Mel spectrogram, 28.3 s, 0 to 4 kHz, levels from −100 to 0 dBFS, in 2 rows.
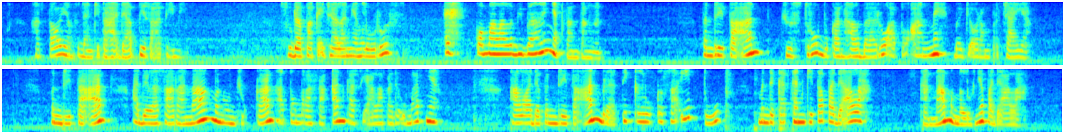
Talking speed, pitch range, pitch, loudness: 110 wpm, 205-275 Hz, 230 Hz, -27 LUFS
